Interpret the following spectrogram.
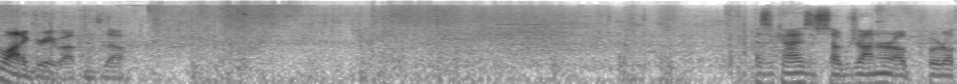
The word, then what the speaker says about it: Isekai: The I is pronounced more like an E. Isekai, something like that.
